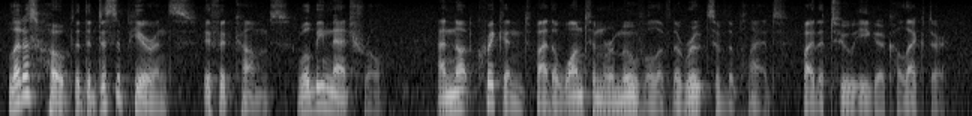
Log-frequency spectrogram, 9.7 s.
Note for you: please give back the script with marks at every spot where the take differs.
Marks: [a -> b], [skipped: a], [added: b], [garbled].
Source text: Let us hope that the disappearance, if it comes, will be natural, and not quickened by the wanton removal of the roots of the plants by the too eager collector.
Let us hope that the disappearance, if it comes, will be natural, and not quickened by the wanton removal of the roots of the [plants -> plant] by the too eager collector.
